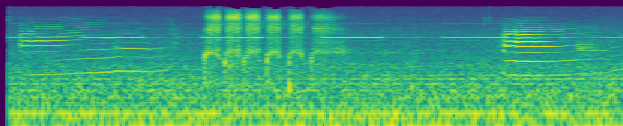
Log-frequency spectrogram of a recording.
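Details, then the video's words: Lonely street cat meowing on the street near a grocery store in the morning; two drawn-out, harmonic meows, one at the start and one near the end, with a burst of clattering noise between them and a steady background hum. "Lonely cat meowing as always on the street"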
